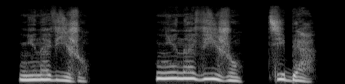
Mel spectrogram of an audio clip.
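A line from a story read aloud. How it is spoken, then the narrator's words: Furious, through clenched teeth. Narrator (Russian): сквозь зубы яростно выплюнула она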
